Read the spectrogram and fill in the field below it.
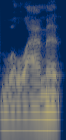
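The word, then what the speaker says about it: Willamette: It's uh looks like it's spelled Wamett, but it's actually called Wamit, and that's pronounced like Damitut.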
